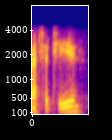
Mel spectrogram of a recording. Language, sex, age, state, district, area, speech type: Kashmiri, male, 30-45, Jammu and Kashmir, Srinagar, urban, conversation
